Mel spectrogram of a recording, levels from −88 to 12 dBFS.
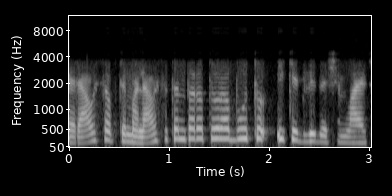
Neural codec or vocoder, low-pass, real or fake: none; 10.8 kHz; real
